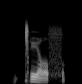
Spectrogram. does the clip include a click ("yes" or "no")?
yes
